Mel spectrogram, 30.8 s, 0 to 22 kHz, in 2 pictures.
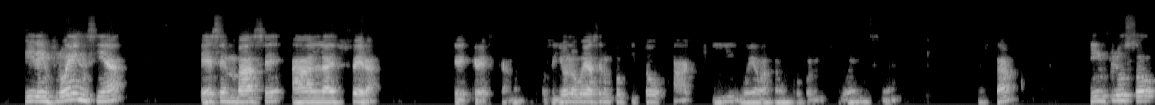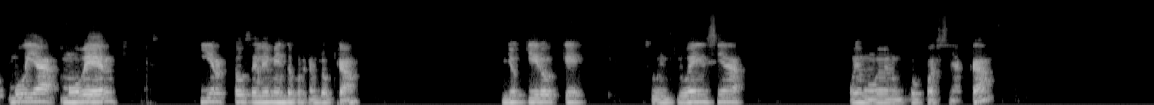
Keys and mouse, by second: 13.6 KP_1, 16.8 middle click, 19.9 KP_1, 21.9-30.7 drag.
